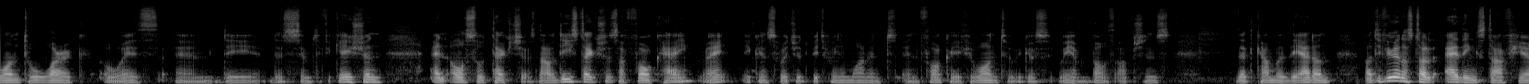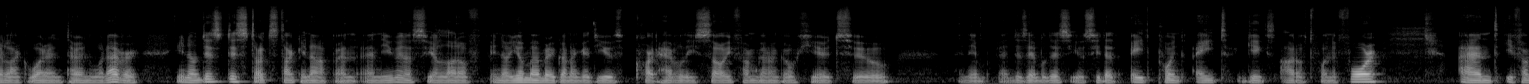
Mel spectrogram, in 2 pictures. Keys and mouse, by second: 7.4 click, 10.9 click, 11.7 click, 13.8 click, 15.3 click, 17.0 click, 18.7 click, 19.8 click, 22.4 right click, 23.9-24.9 drag, 25.1 click.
